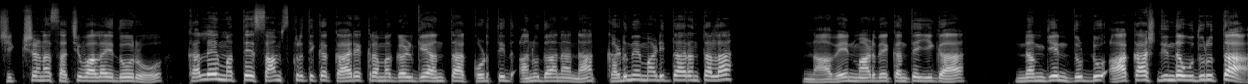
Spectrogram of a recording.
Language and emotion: Kannada, angry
